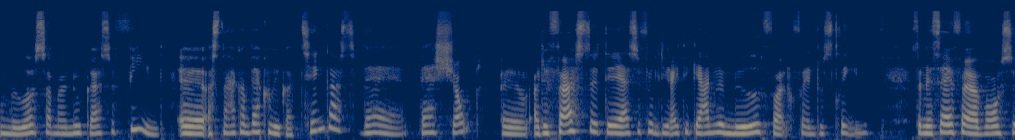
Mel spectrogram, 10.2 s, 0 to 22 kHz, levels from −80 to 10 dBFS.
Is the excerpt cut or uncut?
cut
